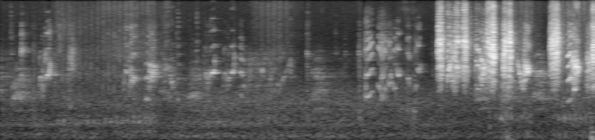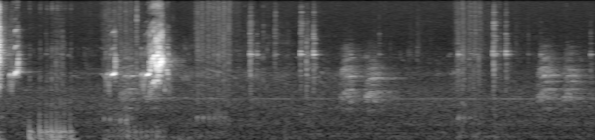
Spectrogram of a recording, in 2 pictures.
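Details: Several budgies chirp softly in quick twittering notes, rising to a burst of loud scratchy chatter and sharp squeaks, with a faint steady hum behind.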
